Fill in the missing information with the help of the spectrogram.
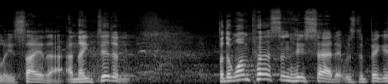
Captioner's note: laughter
